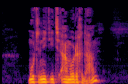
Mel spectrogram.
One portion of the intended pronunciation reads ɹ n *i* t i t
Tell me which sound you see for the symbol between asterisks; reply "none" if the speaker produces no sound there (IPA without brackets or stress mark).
i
